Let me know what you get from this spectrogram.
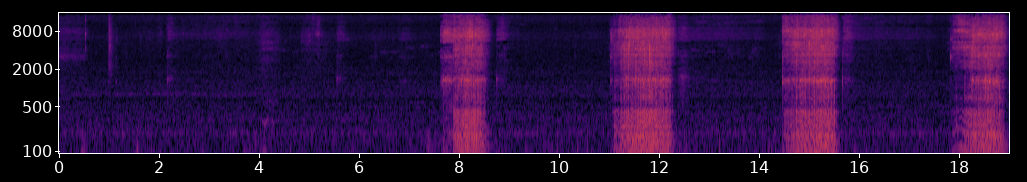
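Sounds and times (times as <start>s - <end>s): man snoring: 7.6s - 8.8s, 11.0s - 12.4s, 14.4s - 15.8s, 17.8s - 19.0s.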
